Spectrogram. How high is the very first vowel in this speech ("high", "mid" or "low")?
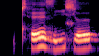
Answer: mid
